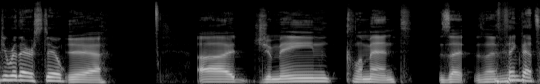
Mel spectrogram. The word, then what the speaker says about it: Jemaine Clement: Jemaine Clement. Is that I think that's how you say it. Yeah, that's Jemaine Clement.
